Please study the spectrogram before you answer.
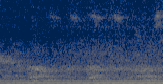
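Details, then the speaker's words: Electrolux washing machine that won't fill, started on a short cycle: steady low electric hum, even with no grinding or rattle, showing the fill pump is working. "Olha o barulhinho esse barulhinho pessoal quer dizer que a bomba está funcionando tá bom"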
